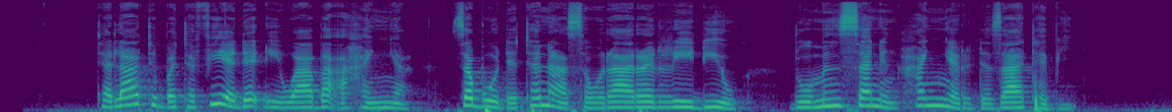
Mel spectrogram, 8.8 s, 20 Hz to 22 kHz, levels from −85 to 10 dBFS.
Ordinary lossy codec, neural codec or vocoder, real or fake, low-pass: none; none; real; none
